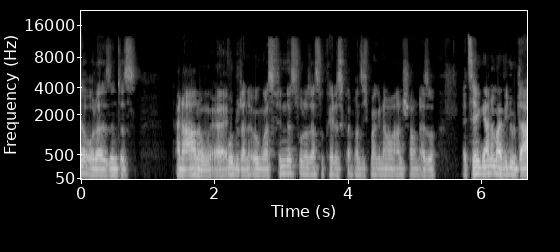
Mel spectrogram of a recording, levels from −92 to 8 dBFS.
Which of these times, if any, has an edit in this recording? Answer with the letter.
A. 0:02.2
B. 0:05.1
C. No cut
A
